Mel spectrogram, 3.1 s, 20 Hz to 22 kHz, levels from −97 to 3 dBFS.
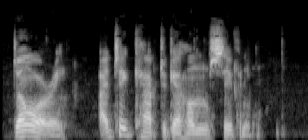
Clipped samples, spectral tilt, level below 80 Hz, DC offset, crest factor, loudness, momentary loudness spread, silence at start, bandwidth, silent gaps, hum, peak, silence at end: under 0.1%; -2.5 dB/octave; -68 dBFS; under 0.1%; 18 dB; -18 LUFS; 12 LU; 0.15 s; 11 kHz; none; none; -2 dBFS; 0.5 s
